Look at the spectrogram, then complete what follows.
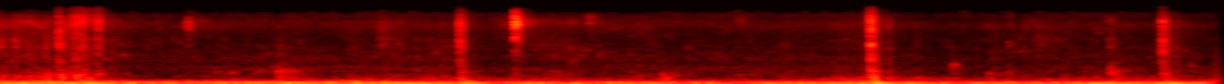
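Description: Wind buffeting the microphone as a steady, fluctuating low rumble, with a few short clicks and taps scattered through it.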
